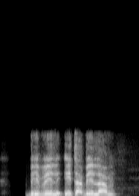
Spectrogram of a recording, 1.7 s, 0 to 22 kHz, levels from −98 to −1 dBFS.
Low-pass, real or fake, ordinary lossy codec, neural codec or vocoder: 7.2 kHz; fake; Opus, 64 kbps; codec, 16 kHz in and 24 kHz out, 1 kbps, XY-Tokenizer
